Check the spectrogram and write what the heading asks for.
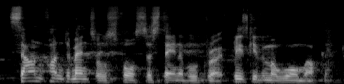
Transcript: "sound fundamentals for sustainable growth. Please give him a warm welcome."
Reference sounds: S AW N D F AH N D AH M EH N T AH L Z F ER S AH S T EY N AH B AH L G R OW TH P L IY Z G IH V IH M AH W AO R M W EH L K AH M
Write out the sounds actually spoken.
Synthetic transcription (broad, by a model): S AW N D F AH N D AH M EH N T AH L Z F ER S AH S T EY N AH B AH L G R OW TH P L IY Z G IH V IH M AH W AO M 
